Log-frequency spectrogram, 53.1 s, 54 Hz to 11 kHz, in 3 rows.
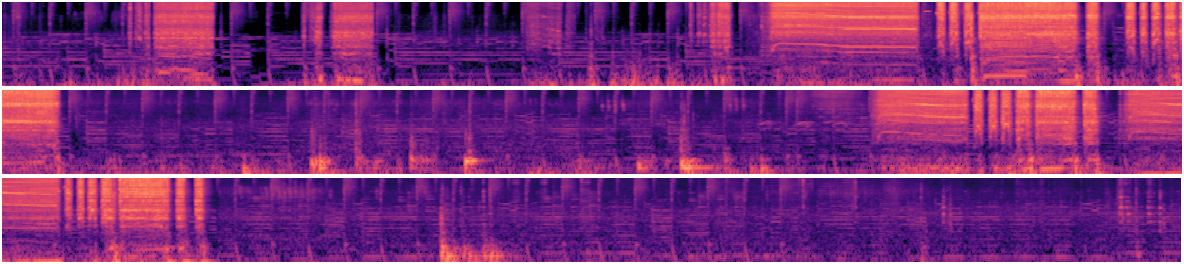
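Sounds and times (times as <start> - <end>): electric drill running in bursts: 2.2 - 3.2, 4.6 - 5.6, 10.6 - 18.7, 30.7 - 38.6.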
